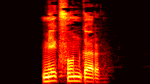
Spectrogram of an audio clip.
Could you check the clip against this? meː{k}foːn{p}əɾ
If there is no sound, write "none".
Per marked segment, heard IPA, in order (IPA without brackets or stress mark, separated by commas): k, k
